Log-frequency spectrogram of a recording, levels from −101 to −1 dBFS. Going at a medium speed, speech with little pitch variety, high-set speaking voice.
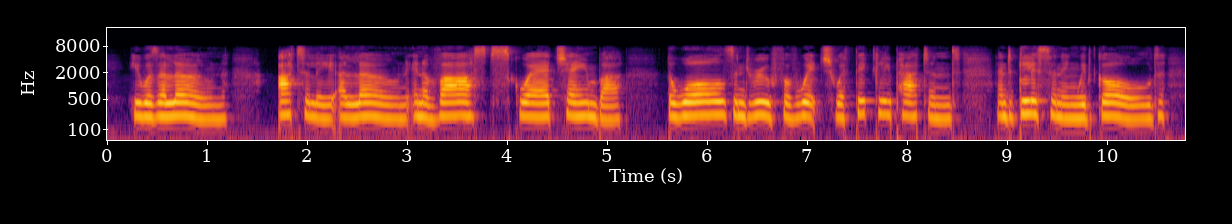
No: slow, 130 wpm; narrow, 1.9 semitones; high, 205 Hz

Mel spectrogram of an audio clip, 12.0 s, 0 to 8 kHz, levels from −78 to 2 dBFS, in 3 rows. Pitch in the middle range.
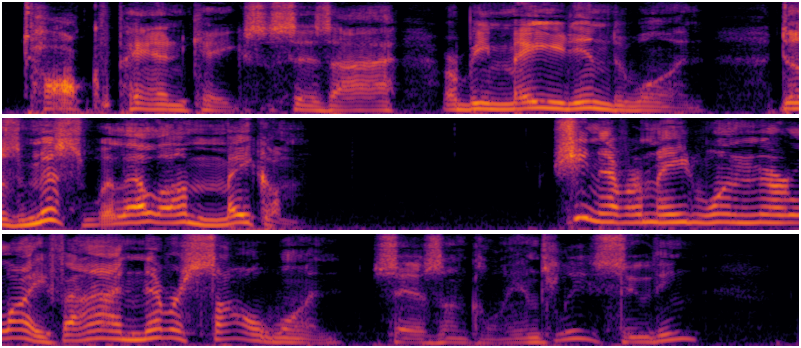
Yes: medium, 155 Hz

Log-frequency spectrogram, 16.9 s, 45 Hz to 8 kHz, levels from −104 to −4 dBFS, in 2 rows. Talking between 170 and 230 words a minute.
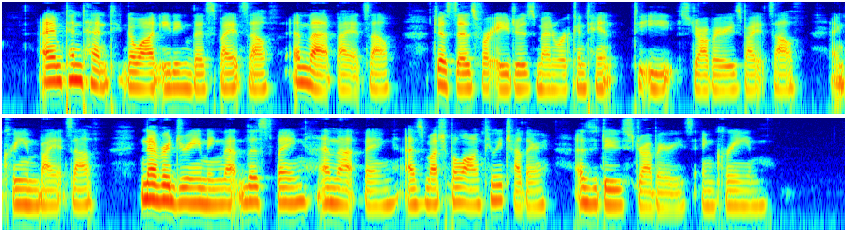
Yes: average, 175 wpm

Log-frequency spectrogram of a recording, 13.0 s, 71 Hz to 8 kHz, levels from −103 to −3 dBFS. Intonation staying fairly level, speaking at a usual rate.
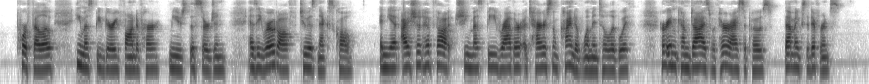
No: narrow, 2.3 semitones; fast, 225 wpm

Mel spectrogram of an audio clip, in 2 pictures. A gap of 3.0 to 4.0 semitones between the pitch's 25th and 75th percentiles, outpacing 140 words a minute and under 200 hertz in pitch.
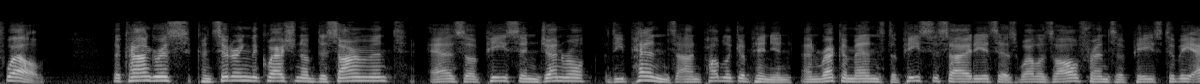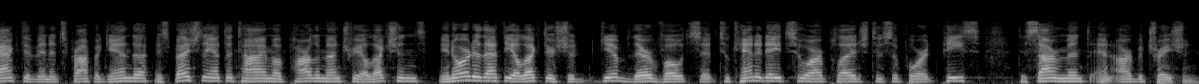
Yes: average, 3.7 semitones; average, 155 wpm; medium, 140 Hz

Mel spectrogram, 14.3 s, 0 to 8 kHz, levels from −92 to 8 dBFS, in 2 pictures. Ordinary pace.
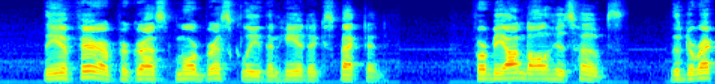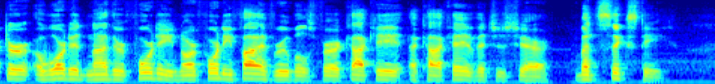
No: slow, 120 wpm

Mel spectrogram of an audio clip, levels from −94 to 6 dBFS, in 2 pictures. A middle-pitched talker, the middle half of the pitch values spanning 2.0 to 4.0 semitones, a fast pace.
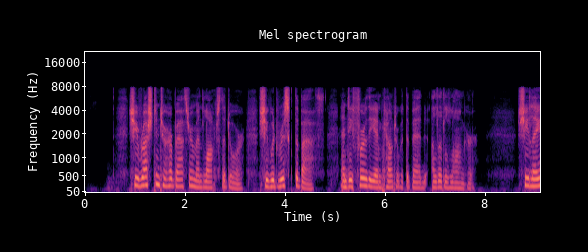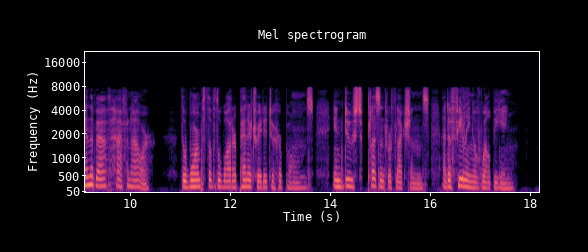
No: medium, 175 Hz; average, 3.7 semitones; average, 165 wpm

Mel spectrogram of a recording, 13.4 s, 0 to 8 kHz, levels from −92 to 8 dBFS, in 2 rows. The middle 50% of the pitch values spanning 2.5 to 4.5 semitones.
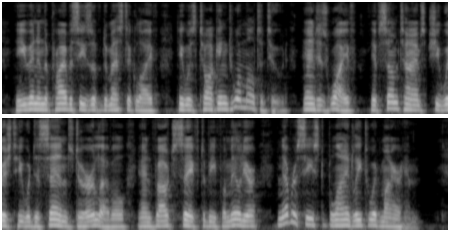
Yes: average, 4.2 semitones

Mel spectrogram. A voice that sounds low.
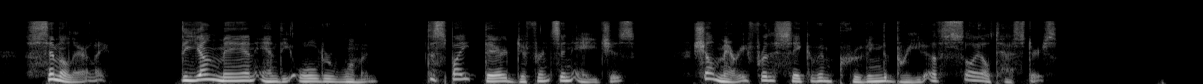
No: medium, 145 Hz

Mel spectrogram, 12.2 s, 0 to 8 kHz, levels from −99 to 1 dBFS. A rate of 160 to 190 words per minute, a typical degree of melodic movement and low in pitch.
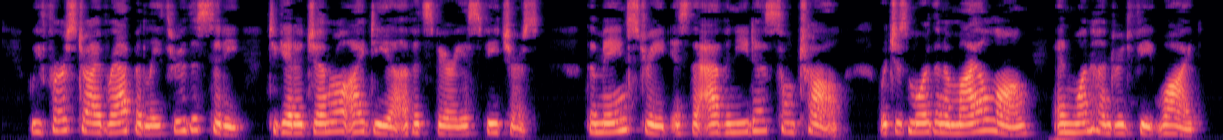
No: average, 180 wpm; average, 3.8 semitones; high, 190 Hz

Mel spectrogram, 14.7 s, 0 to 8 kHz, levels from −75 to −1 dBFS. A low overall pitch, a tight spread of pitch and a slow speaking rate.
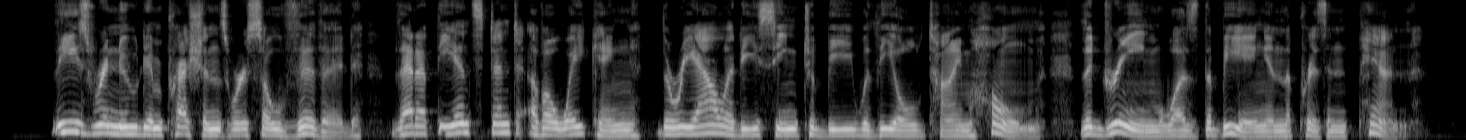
No: low, 125 Hz; average, 5.1 semitones; slow, 125 wpm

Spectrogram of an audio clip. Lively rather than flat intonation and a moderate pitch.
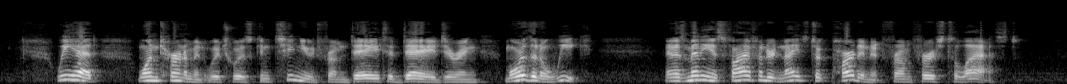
Yes: wide, 6.7 semitones; medium, 145 Hz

